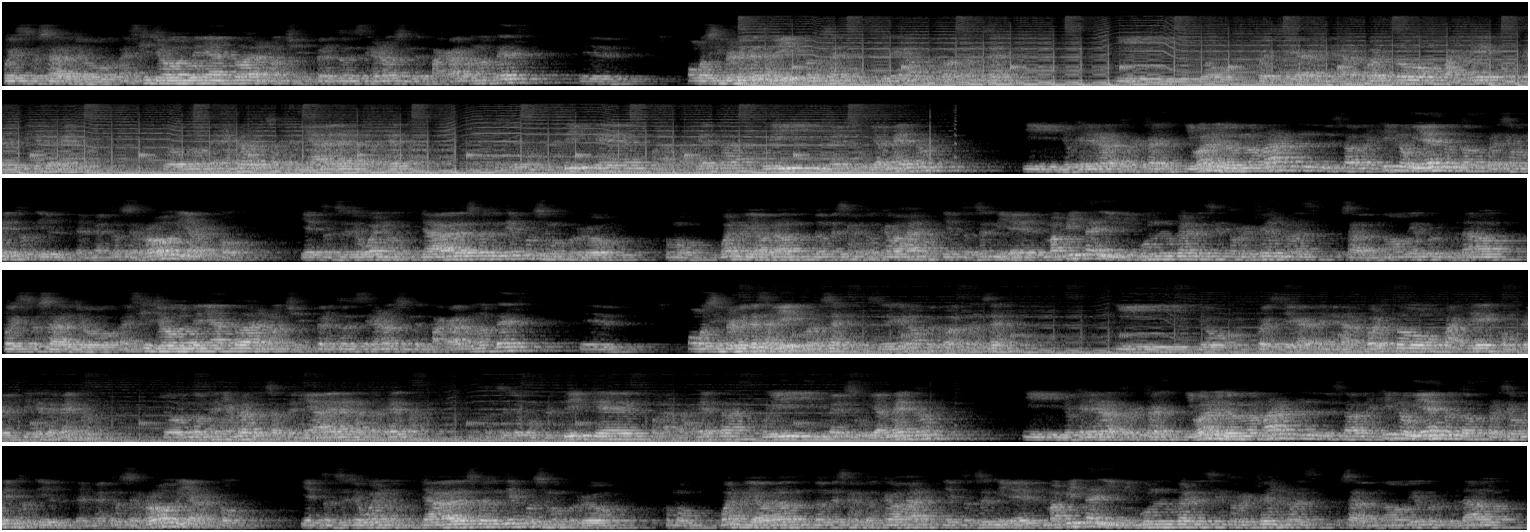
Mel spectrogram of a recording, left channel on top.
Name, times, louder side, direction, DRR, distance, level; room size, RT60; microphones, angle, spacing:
voice 1, 0.0-5.2 5.8-6.1 6.9-10.0 11.1-12.3 12.5-16.2 16.8-19.4 19.9-24.6 25.5-32.8 33.5-36.7 37.2-37.4 37.7-45.4, right 1 dB, 20° left, -8 dB, 2.1 m, -22 dB
sound 1, 7.4-24.8, left 6 dB, 85° left, 0.4 m, -29 dB
8.6 x 6.7 x 5.0 m, 1.3 s
head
